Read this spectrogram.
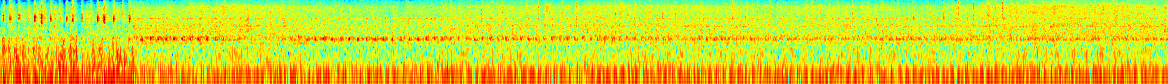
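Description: Motorcycle tyres crunch over a rough gravel road.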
